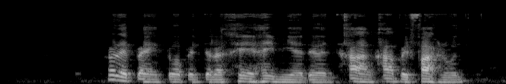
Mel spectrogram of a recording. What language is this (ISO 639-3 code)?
tha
